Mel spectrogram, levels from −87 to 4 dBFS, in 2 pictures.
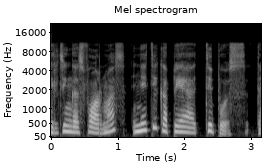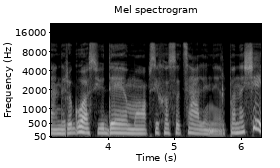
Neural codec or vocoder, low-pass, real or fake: none; 10.8 kHz; real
